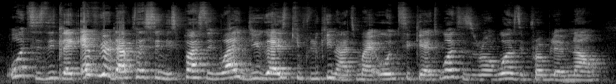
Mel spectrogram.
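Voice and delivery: exasperated. Retold or imitated. Exasperated at check-in counter.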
